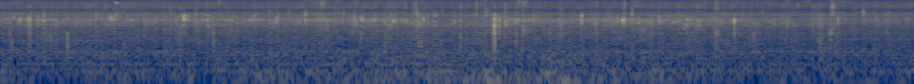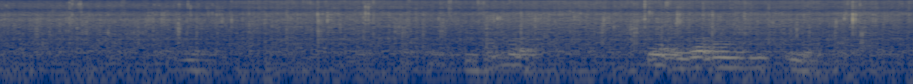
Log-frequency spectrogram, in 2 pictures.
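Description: Chicken pieces sizzling in hot oil in a frying pan: a steady high hiss scattered with sharp crackles and pops, the pops thickest in the first few seconds and the sizzle easing a little in the second half.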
